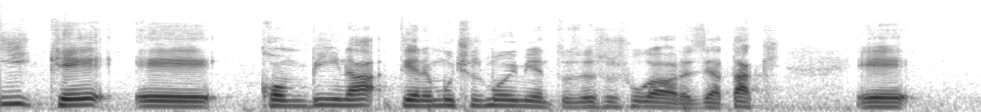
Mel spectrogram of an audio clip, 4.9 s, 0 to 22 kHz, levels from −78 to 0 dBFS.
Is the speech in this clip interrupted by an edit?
no; 0 cuts

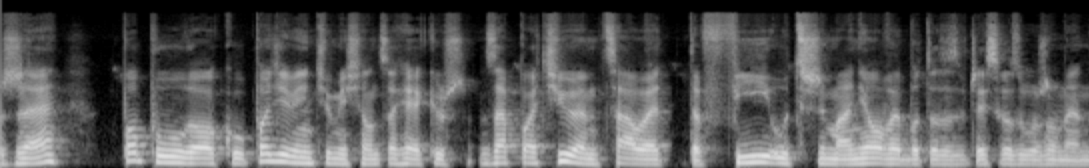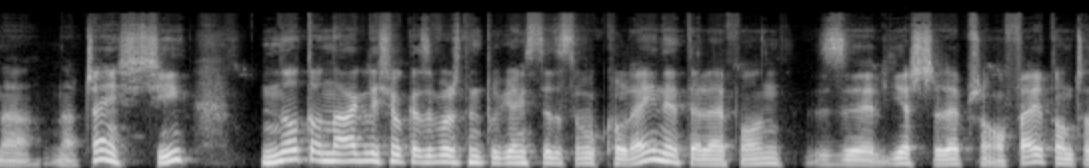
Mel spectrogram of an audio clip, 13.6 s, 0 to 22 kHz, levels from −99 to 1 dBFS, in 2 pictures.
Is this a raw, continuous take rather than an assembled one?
no; 1 cut; at 4.2 s

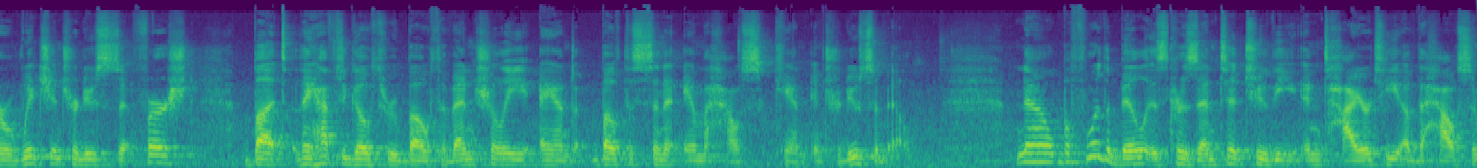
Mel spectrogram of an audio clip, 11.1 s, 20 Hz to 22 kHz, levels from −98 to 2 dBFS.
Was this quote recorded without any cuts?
no; 1 cut; at 8.8 s

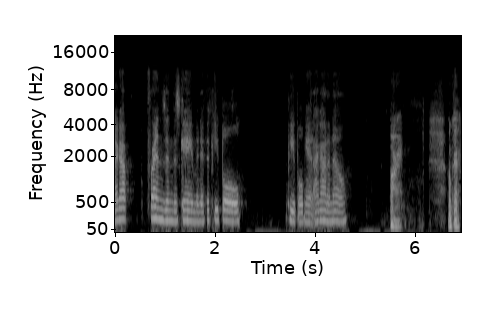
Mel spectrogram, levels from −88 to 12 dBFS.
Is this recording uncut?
no; 3 cuts; at 1.9 s, 3.4 s, 3.8 s

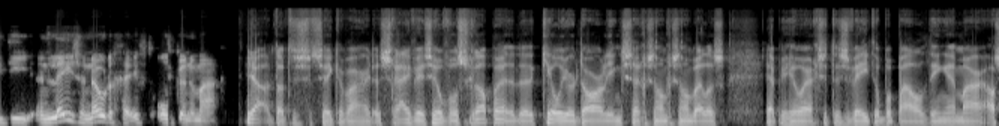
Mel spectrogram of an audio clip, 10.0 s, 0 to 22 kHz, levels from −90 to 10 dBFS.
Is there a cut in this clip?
yes; 6 cuts; at 1.7 s, 2.4 s, 3.1 s, 3.7 s, 5.0 s, 6.7 s

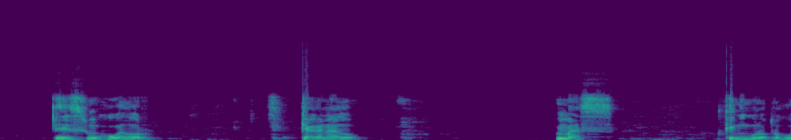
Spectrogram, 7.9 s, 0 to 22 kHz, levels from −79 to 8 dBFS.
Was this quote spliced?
no; 0 cuts

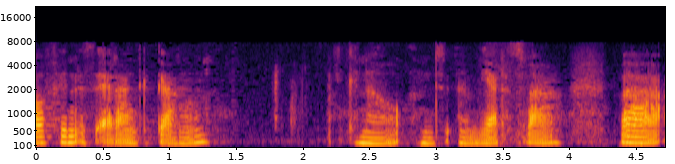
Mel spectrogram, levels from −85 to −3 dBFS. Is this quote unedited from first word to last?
yes; 0 cuts

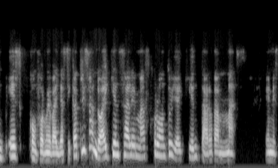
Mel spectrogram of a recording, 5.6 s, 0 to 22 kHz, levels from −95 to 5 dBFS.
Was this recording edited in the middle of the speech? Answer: no; 0 cuts

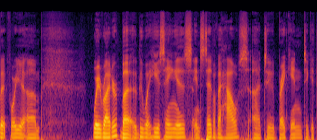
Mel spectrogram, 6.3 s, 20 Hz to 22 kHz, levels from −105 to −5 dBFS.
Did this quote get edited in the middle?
yes; 3 cuts; at 2.8 s, 3.9 s, 4.2 s

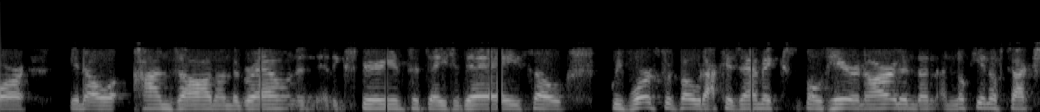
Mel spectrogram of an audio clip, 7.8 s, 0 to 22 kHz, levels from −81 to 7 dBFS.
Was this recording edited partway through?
yes; 1 cut; at 6.0 s

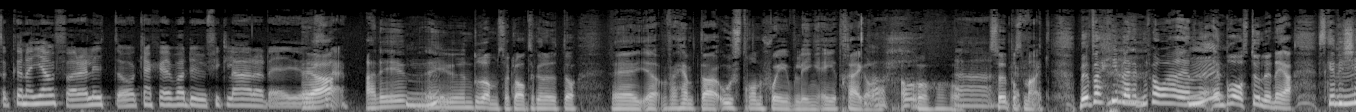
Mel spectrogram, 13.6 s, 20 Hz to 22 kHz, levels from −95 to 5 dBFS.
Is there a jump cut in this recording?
yes; 2 cuts; at 3.6 s, 11.4 s

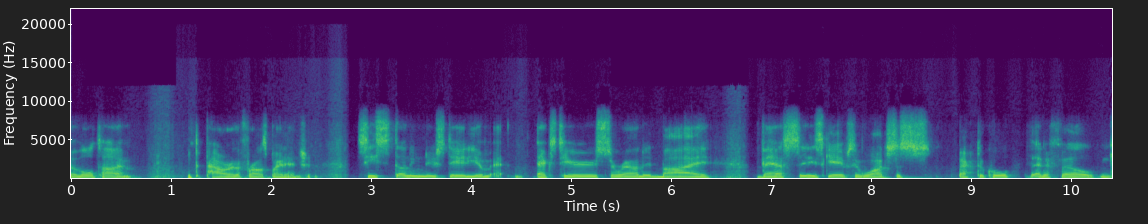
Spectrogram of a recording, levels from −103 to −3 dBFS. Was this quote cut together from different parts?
yes; 1 cut; at 9.5 s

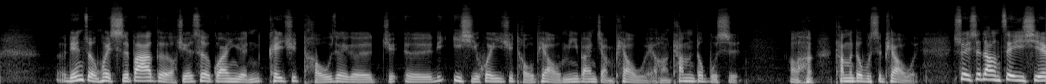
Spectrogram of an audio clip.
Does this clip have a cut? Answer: yes; 1 cut; at 1.8 s

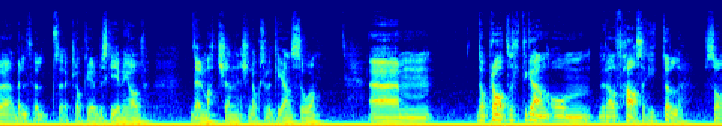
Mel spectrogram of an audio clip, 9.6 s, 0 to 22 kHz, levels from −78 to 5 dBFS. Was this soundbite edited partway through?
no; 0 cuts

